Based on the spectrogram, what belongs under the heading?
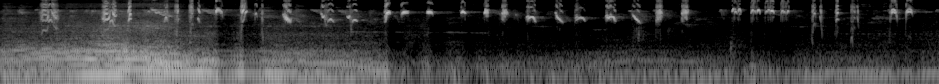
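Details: Konin, or brown-throated sunbird, singing a sharp-shot ngobra song: a steady run of high, clipped chips about three per second, overlapping low rumbling noise during the first few seconds, then a clean background.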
